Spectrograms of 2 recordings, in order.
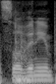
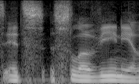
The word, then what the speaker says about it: Slovenia: Italian is co-official with Slovene in three municipalities in Slovenian portion of Istria. – There you go. Okay, yeah. And just so everybody knows, it's Slovenia. Like, I hear people saying, like Slovenia, like it rhymes with Pennsylvania.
